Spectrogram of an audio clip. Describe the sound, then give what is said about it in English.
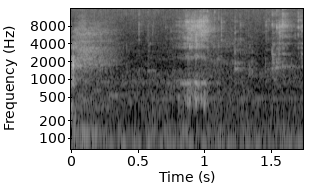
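A quiet sip from a drink, with soft wet mouth sounds and a faint slurp and swallow, with no talking. “Oh, take another sip.”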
